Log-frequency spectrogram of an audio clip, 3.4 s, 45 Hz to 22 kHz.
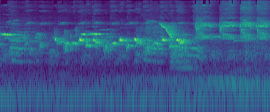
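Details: Javan bushlark recorded on 24 September at ten o'clock, singing a varied run of chirps and warbled notes, a quick rising sweep midway, then thin high-pitched notes at the end.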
